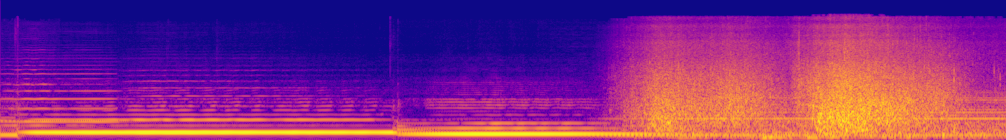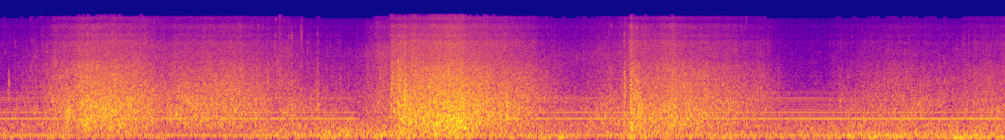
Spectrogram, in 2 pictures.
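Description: Surf rolls in with repeated loud breaking waves, each surge swelling and washing out every few seconds over a low steady drone. A brief tonal musical passage comes before the waves.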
